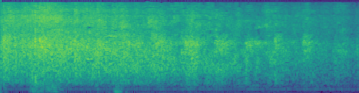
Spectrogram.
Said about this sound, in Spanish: Felicitaciones. Desen un fuertísimo aplauso, ustedes se lo merecen.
